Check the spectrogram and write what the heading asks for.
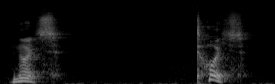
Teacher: The oi sound goes to the e sound, and there's no rounding of the lips. For instance, noise and toys go to noise.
